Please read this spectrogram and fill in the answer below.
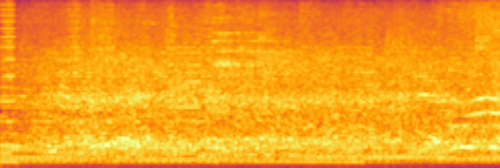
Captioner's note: noise of crowd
